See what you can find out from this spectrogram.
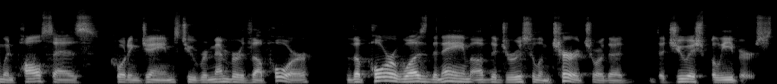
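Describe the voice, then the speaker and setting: A man reading out a prepared argument in a steady, formal way, played as a clip. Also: mid-range voice.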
